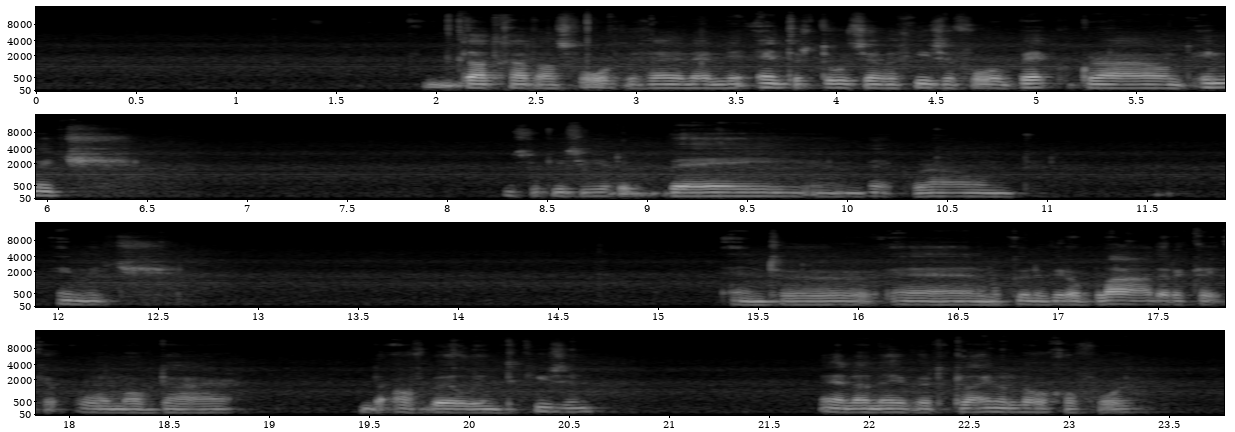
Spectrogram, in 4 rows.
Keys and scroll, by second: 2.4 shift+[, 4.6 Down, 9.1 Down, 9.1 b, 11.0 Down, 11.2 Down, 11.4 Down, 11.6 Down, 11.8 Down.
